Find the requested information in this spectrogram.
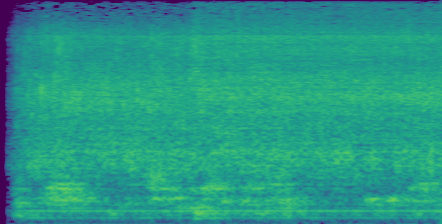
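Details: Rushing water pours steadily as if from a tap or into a bath, with faint voices in the background; no animal sound is heard.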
